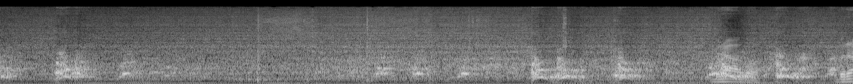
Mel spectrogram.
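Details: Kimu, a 60 kg Tosa inu aged 11 months, barks at a running vacuum cleaner: scattered rough single and double woofs spread across the recording, set against loud continuous suction noise and brief male talk.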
